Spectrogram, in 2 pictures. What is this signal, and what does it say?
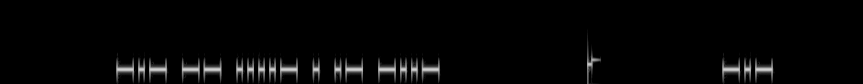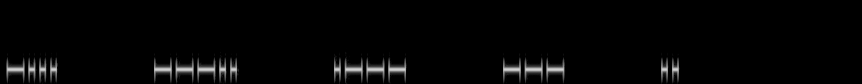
Morse code, heard as a keyed tone, about 22 wpm, spaced as for 11 wpm, 700 Hz. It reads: KM4EAX KB8JOI
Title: USA Call Signs - 6 Characters - 6x Character Spacing - 22wpm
